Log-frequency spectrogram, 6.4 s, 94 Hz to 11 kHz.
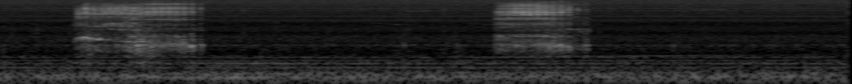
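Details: Owl on a nest camera giving a quiet sound at 1:20pm on 5-11-2015: two soft, hoarse, breathy bursts about three seconds apart, each under a second long, with low steady hum throughout.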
